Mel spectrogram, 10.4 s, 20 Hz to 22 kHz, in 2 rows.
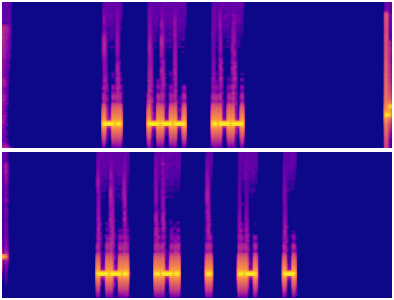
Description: Morse code, heard as a keyed tone, about 28 wpm, spaced as for 16 wpm, 700 Hz. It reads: NOW GREAT
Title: 3x Character Spacing - Top 500 Words - 28wpm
